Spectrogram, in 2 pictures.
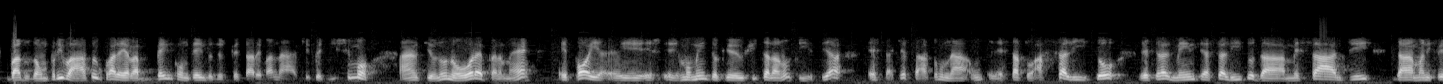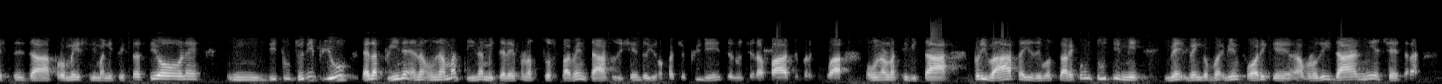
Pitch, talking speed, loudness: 120 Hz, 185 wpm, -18 LUFS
